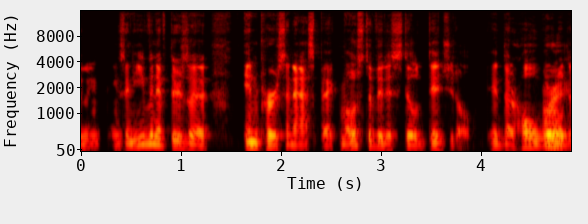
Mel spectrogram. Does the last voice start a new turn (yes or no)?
no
